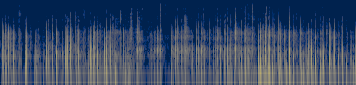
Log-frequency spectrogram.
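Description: Long dark nails tap and scratch quickly across the surface of a small, round, solid, flat cork coaster held in both hands. The taps are dry, soft and muffled, with little ring. There is a brief pause just past the three-second mark, and the tapping grows louder and denser toward the end.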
